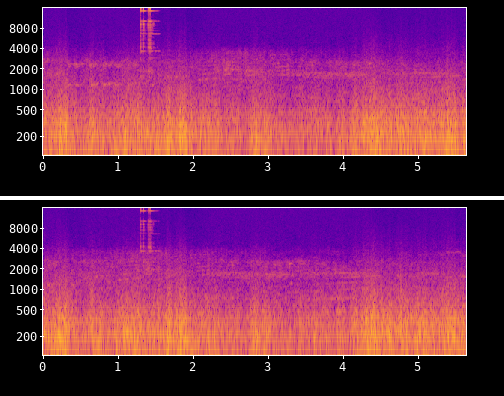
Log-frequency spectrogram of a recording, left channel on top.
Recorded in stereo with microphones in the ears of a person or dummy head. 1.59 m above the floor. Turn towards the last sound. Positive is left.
turn(degrees=30)  # may be behind; listen again after turning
